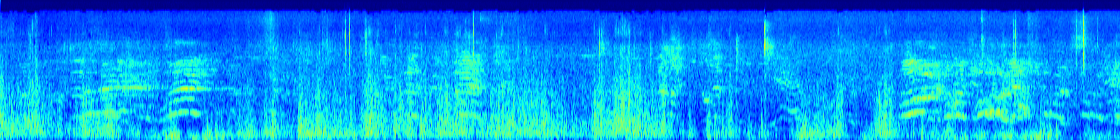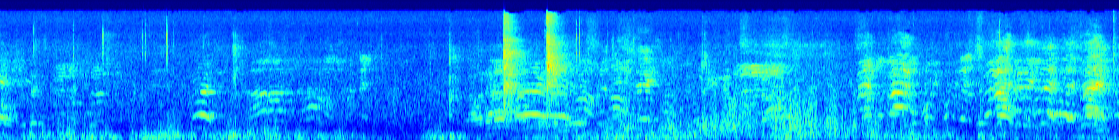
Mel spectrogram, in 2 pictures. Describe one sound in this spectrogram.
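Young men shout to each other in the distance, outdoors on an open field.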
